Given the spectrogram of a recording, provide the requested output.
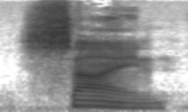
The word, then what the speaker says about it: sign: of words as finger G is mute before n as Nash sign foreign G before I is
